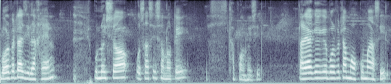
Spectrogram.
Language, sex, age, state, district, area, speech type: Assamese, female, 60+, Assam, Barpeta, rural, spontaneous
